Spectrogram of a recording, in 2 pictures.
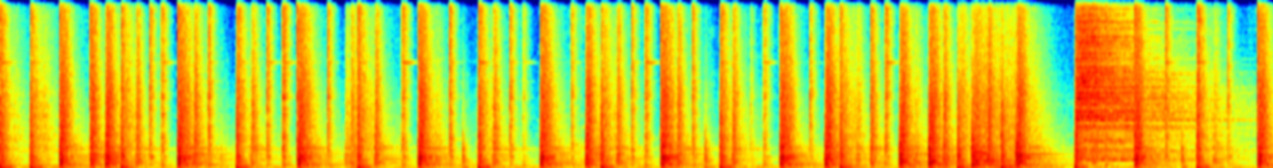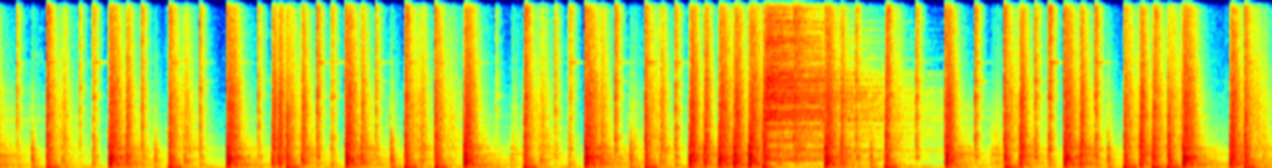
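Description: Acoustic drum kit playing an eighth-note hi-hat groove with extra sixteenth-note bass drum and snare strokes placed between the hi-hat notes: a syncopated groove. A cymbal crash rings out about halfway through and again near the end.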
